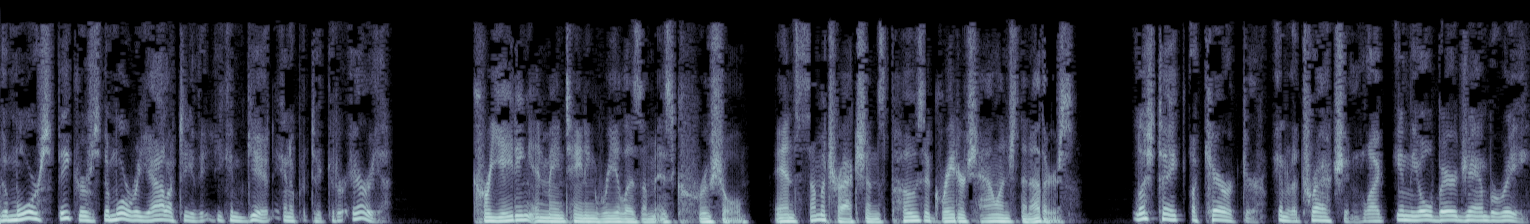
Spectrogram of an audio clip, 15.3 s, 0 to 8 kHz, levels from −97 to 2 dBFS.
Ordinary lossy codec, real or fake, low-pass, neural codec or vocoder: MP3, 32 kbps; real; 7.2 kHz; none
